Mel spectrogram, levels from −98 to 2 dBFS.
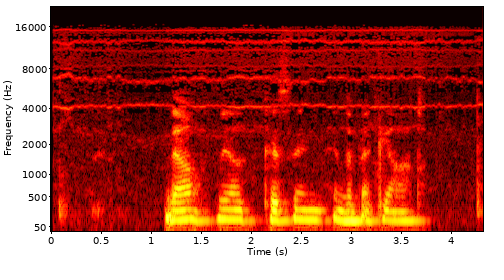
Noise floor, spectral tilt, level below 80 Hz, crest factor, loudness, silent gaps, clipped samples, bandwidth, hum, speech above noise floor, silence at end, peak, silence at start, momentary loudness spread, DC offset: -53 dBFS; -7.5 dB/octave; -56 dBFS; 18 dB; -25 LUFS; none; under 0.1%; 16 kHz; none; 29 dB; 0 s; -8 dBFS; 0.1 s; 14 LU; under 0.1%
